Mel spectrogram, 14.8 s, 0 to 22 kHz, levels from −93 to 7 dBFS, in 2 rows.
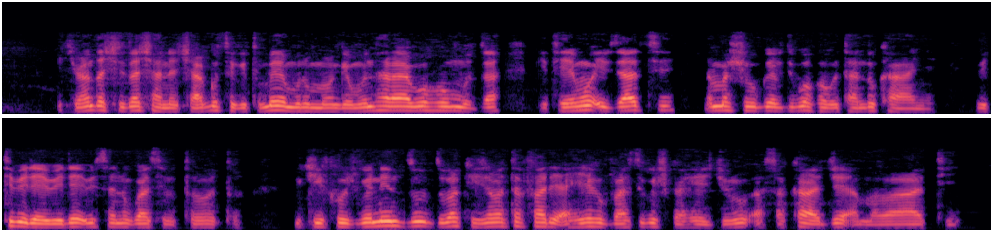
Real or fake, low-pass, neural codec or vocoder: real; 7.2 kHz; none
